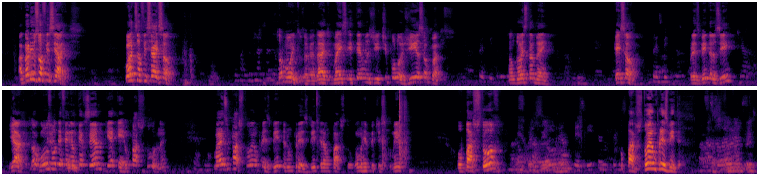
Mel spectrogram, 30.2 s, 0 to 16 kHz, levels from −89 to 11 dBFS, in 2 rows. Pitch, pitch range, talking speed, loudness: 200 Hz, 155-250 Hz, 130 wpm, -30 LUFS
